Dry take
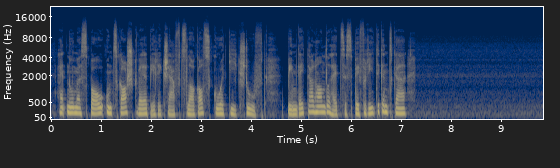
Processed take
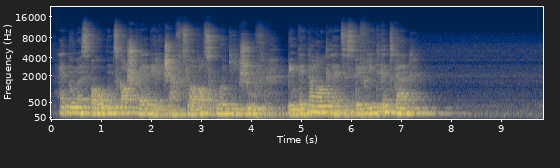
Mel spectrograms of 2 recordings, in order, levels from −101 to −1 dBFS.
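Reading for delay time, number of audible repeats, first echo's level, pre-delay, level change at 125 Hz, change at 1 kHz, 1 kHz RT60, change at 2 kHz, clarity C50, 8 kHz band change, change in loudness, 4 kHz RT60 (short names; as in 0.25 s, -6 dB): none, none, none, 5 ms, +13.0 dB, +9.5 dB, 1.0 s, +9.5 dB, 1.5 dB, +7.5 dB, +11.5 dB, 0.70 s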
